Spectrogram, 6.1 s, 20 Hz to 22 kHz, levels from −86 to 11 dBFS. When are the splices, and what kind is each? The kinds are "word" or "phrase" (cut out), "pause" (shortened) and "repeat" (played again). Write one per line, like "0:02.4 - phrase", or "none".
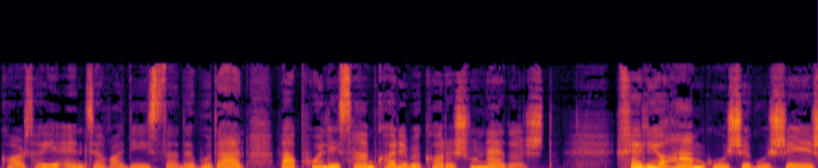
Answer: none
